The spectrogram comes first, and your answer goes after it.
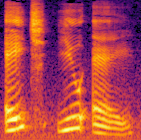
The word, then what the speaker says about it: Huachuca: I'm going to spell it for y'all. It's Huachucha.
